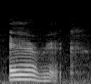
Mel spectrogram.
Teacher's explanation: Stress is on the first syllable, builds as one syllable, and flutes receives our main stress. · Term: word stress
